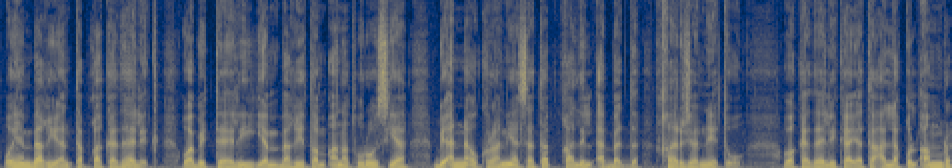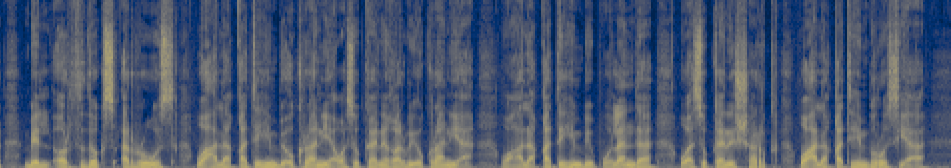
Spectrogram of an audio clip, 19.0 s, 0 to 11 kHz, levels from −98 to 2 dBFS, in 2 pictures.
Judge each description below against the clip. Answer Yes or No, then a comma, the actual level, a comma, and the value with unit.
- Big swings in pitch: Yes, wide, 5.7 semitones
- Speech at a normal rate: Yes, average, 95 wpm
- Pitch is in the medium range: No, low, 115 Hz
